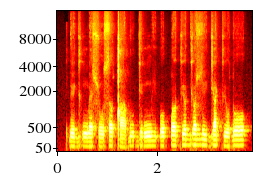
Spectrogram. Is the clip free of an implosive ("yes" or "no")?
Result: no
